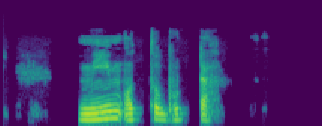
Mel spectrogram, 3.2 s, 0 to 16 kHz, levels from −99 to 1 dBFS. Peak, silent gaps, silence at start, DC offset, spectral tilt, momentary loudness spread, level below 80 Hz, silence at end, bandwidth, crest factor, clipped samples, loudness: -2 dBFS; 1.45-1.50 s, 1.90-2.00 s; 0.8 s; under 0.1%; -8 dB/octave; 9 LU; -60 dBFS; 1.05 s; 7 kHz; 18 dB; under 0.1%; -18 LUFS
